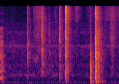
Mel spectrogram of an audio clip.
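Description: A series of short sharp plastic clicks and taps from a Stampin' Pad ink pad case being handled, closed and set down on the desk, the loudest knock near the end.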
